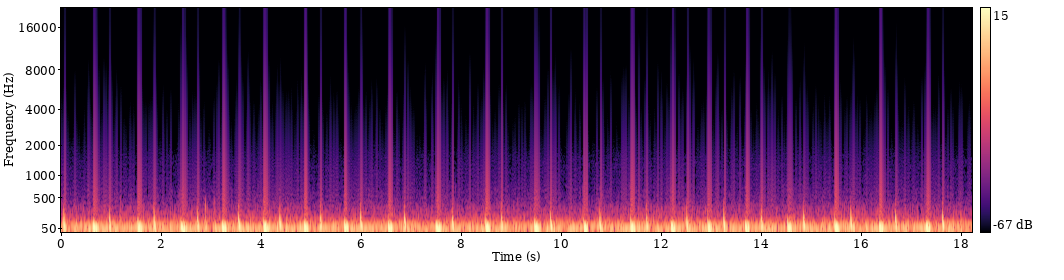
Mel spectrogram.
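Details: Heart auscultation by stethoscope with the person lying on the left side: normal heart sounds.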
